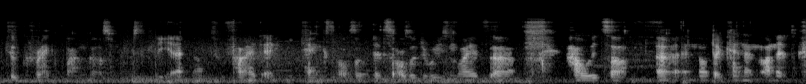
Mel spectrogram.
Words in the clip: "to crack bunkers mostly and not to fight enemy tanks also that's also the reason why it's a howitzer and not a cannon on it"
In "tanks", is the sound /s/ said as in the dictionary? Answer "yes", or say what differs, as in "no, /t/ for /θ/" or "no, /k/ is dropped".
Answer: yes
